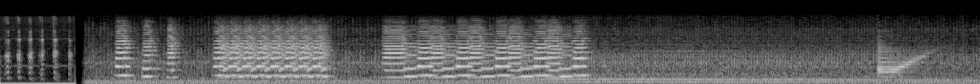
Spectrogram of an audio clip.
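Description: Electronic vehicle sound effects: two runs of melodic, horn-like honks stepping up and down in pitch, over a steady low engine-like hum that rises slightly in pitch about five seconds in. A short falling tone sounds near the end.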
